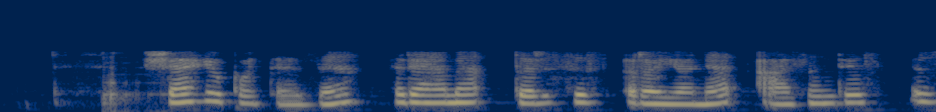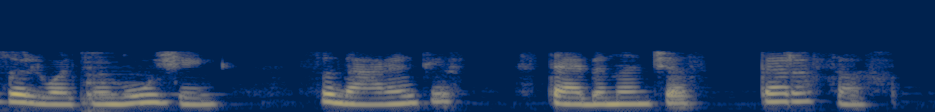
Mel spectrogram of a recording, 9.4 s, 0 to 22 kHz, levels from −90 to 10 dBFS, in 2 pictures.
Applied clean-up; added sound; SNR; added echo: neural separator model SepFormer DNS4.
